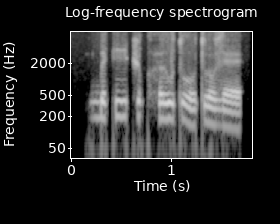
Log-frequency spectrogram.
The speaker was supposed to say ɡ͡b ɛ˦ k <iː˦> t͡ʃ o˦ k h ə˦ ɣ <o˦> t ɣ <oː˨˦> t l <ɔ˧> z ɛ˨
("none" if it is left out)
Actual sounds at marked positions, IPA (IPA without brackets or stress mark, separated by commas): iː˦, u˦, oː˨˦, o˧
